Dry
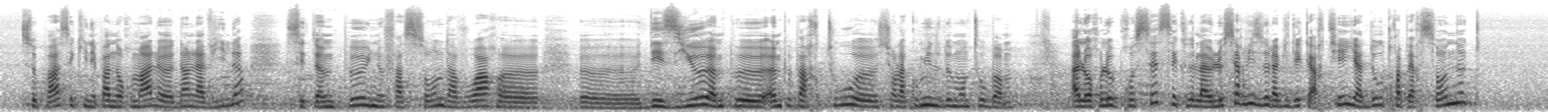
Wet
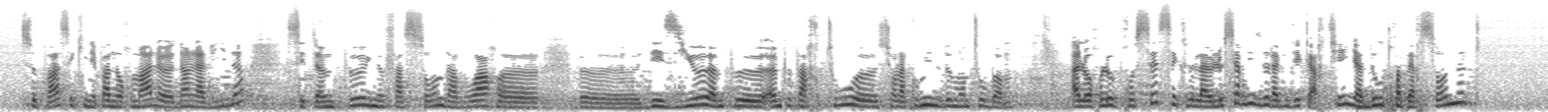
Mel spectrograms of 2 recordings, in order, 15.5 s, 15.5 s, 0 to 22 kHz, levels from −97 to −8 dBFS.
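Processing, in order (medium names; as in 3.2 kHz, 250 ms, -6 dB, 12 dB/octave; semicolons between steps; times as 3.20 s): 1.56–2.02 s: peaking EQ 4.5 kHz +5.5 dB 1.7 oct; spectral gate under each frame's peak -30 dB strong; 13.56–14.28 s: bass shelf 450 Hz +9.5 dB; trim -6 dB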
